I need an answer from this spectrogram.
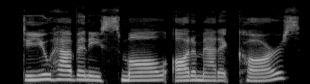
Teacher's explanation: Do you becomes dia naturally?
